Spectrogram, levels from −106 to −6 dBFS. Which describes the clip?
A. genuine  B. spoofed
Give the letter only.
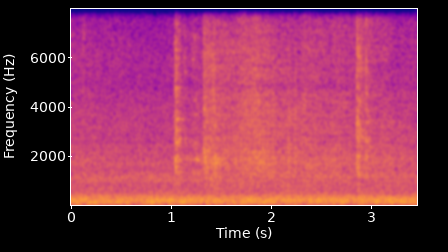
A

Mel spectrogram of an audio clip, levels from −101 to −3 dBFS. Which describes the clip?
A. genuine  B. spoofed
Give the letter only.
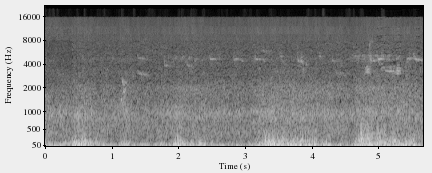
B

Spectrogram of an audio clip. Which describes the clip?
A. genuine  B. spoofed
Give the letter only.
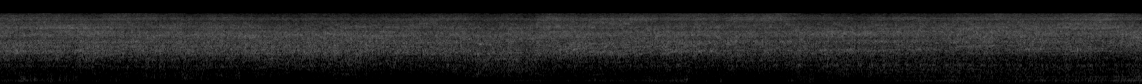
A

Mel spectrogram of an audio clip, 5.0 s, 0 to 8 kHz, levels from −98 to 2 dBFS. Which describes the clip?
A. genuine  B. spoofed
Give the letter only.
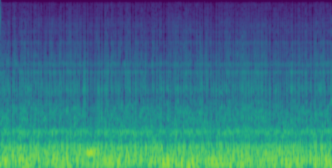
B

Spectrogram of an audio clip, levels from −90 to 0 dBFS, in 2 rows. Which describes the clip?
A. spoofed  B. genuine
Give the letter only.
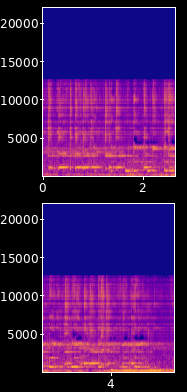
A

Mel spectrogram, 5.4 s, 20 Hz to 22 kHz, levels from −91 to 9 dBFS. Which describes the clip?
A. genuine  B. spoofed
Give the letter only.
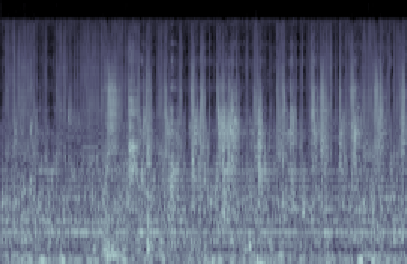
B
